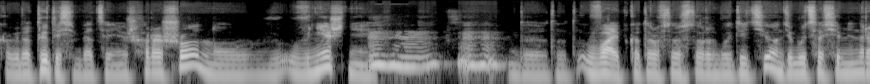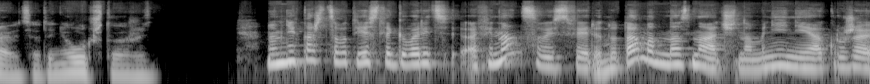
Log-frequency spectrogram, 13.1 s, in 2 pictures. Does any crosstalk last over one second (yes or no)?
no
